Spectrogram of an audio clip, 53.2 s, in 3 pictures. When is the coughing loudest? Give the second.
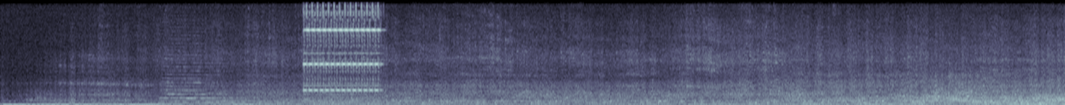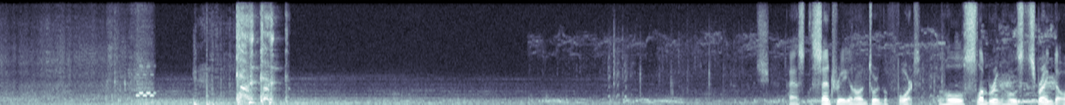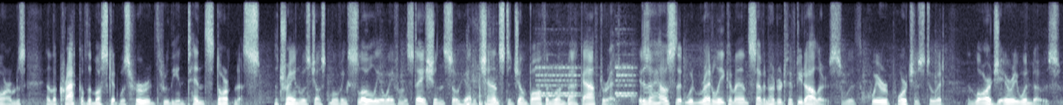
22 s.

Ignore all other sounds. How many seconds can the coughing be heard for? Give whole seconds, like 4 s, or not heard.
2 s.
